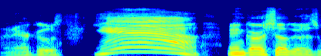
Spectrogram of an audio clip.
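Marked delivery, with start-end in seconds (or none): 0.7-1.5 put-on high, long drunken yeah; hammed-up sloshed agreement; mock drunk diva. Recapper mimics drunk Erica answering.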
